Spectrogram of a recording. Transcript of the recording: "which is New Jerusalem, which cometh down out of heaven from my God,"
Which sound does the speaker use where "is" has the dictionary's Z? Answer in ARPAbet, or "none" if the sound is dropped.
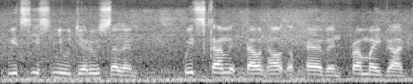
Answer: S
